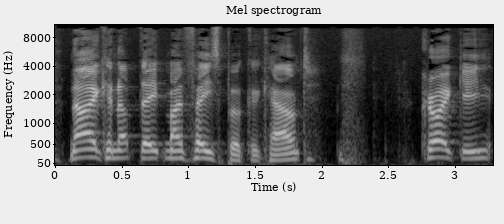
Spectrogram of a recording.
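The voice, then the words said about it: Put-on Australian accent. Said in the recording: “I can't do two accents per show. ... Now I'm still doing the Australian shit.”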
